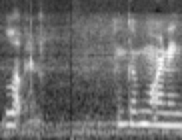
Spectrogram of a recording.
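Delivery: normal talking voice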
